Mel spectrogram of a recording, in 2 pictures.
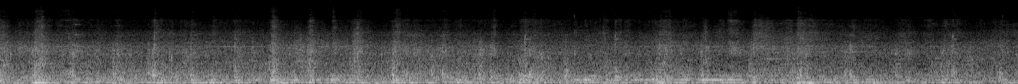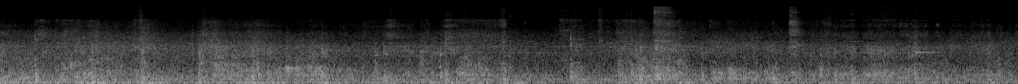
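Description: Freight cars rolling past, their wheels clicking and clattering over the rail joints. The sound gradually fades as the last covered hoppers go by.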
